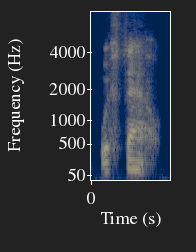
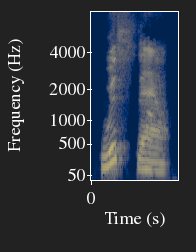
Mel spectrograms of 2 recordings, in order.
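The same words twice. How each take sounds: First: The stress is on the second syllable. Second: The stress is on the first syllable. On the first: The speaker calls it right. "But it should be the se the second" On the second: The speaker calls it wrong. "if we pronounce like that, we stress on the first sy- syllable"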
